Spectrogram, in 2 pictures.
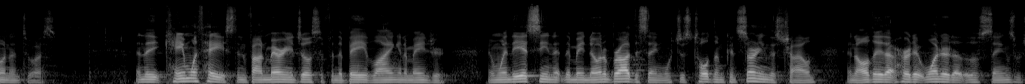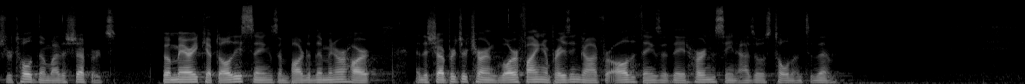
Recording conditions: large echoing room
